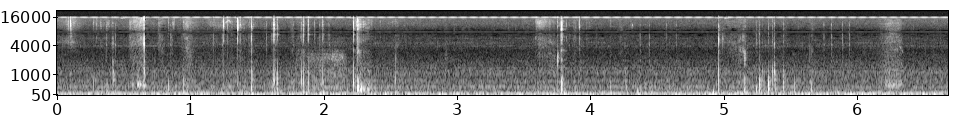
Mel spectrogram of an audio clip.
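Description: A cat biting and pawing at a plastic gacha capsule toy: irregular light clicks and taps of teeth and claws on the hard plastic, with one sharper knock about two seconds in.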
